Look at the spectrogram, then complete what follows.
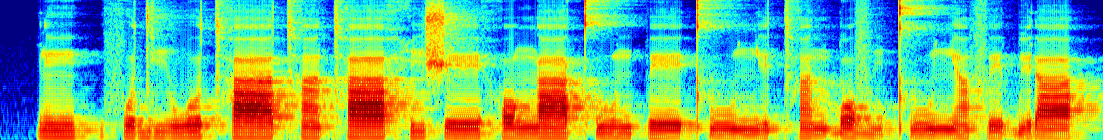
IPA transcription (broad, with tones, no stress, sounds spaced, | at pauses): ɾ ĩ˦ | f ʊ˨ d iː˨ w ʊ˦˨ tʰ aː˨ tʰ ã˨ tʰ aː˦ h i˦ ʃ eː˨ h ɔ˦ ŋ aː˦ kʼ uː˦ n p eː˨ kʼ uː˨ ɲ ɪ˨ tʰ ã˦ n ɓ ɔ˦ v i˨ kʼ uː˦ ɲ ã˦ f e˨ ɓ ɪ˦ ɾ a˦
